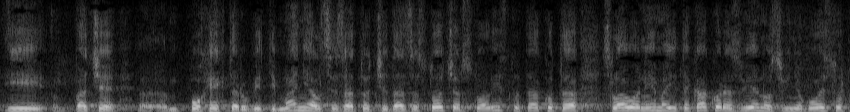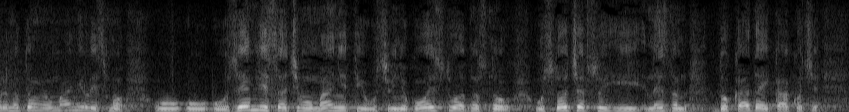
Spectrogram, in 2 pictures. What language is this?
Croatian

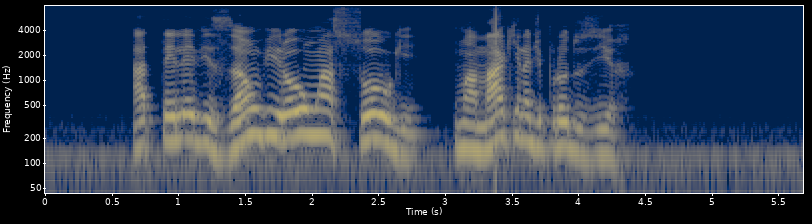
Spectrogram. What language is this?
Portuguese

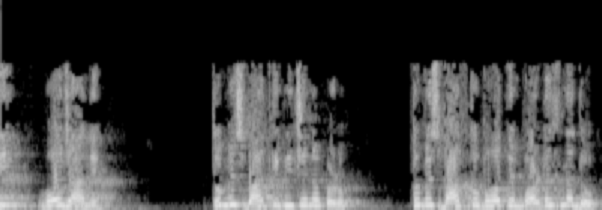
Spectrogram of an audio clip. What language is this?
Urdu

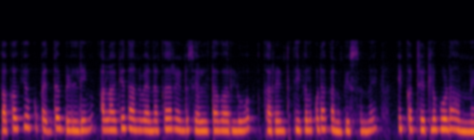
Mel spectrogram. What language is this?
Telugu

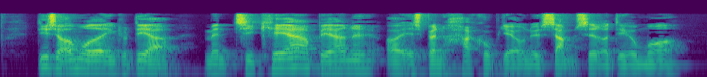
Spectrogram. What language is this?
Danish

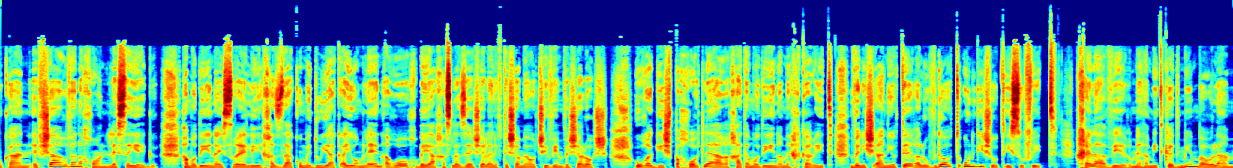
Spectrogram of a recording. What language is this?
Hebrew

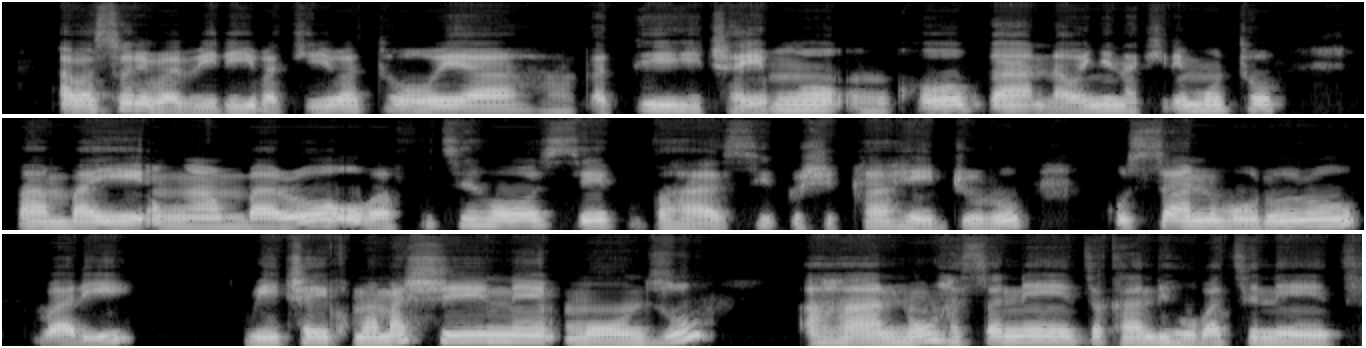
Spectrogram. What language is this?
Rundi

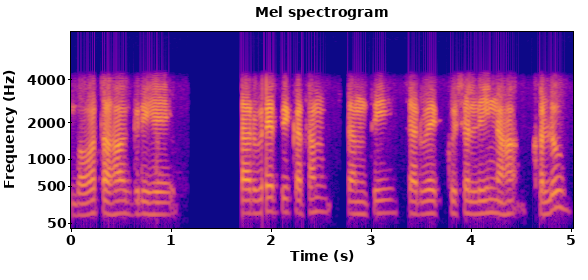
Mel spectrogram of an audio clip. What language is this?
Sanskrit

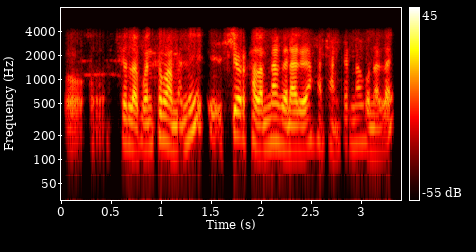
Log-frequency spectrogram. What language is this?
Bodo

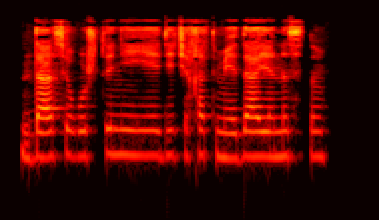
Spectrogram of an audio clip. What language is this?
Pashto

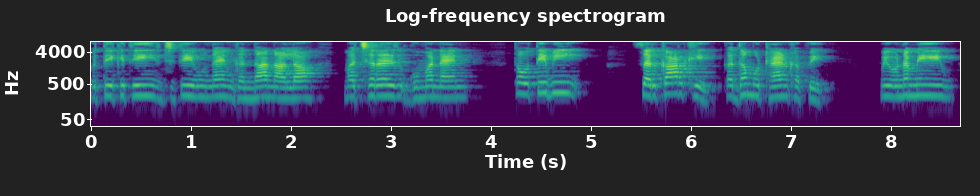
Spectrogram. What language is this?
Sindhi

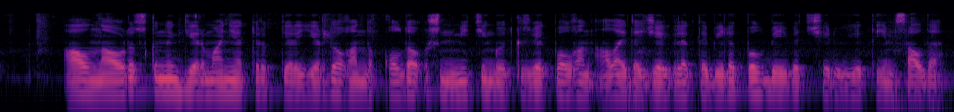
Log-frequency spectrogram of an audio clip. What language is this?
Kazakh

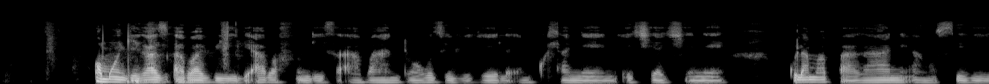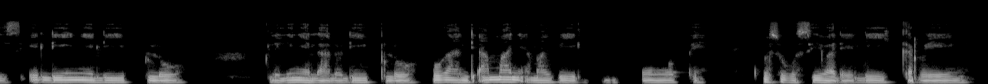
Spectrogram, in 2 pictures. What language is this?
North Ndebele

